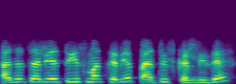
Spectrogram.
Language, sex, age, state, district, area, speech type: Hindi, female, 30-45, Uttar Pradesh, Sonbhadra, rural, conversation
